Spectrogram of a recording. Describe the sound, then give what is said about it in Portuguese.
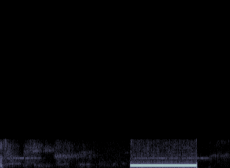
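A telephone rings with one loud, steady electronic tone lasting about a second, after a quiet stretch with only faint murmuring in the background. “Tá tocando. Agora eu escuto tocar. Olha lá o seu telefone.”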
